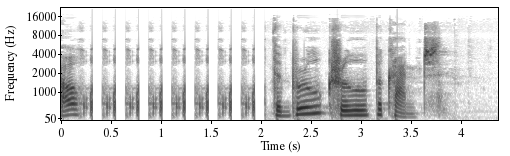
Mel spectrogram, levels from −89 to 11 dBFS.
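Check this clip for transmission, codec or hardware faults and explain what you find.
Two faults are audible in this speech clip.

Gain pumping runs throughout. The likely cause is input gain set far too high, with a fast limiter or compressor clamping down on every loud syllable. The level swings by roughly 15 dB. Loud and quiet passages are pushed close together in level, which leaves the speech sounding squashed and breathing.

A stutter with silent gaps runs from 0.32 s to 2.05 s. The stream or player likely stalled, and on each retry it replayed its last fragment before running dry. A 130 ms burst of speech repeats seven times at a steady 232 ms period, each repeat followed by about 100 ms of dead digital silence. The speech that should have filled that stretch never arrives.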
